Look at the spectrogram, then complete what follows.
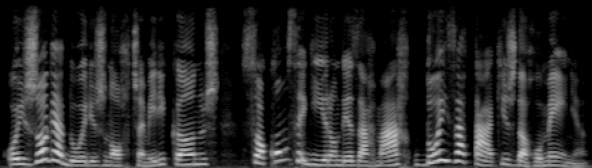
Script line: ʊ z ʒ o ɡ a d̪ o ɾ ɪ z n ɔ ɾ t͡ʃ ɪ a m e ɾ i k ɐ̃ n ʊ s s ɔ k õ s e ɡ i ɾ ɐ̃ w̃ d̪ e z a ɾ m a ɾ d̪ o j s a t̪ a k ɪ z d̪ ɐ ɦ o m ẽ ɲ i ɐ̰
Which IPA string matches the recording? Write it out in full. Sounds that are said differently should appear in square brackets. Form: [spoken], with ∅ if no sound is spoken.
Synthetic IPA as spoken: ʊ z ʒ o ɡ a d̪ o ɾ ɪ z n ɔ ɾ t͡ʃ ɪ a m e ɾ i k ɐ̃ n ʊ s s ɔ k õ s e ɡ i ɾ ɐ̃ w̃ d̪ e z a ɾ m a ɾ d̪ o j [z] a t̪ a k ɪ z d̪ ɐ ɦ o m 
